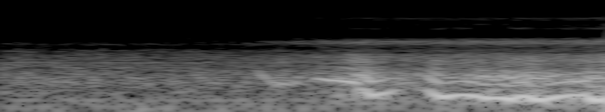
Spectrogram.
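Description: A low, rough, rattling breath sound builds over two seconds, fitting a snore.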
